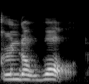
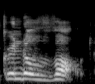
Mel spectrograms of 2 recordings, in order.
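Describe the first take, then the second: First: The last part starts with a W sound. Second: The last part starts with a V sound. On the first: The speaker calls it wrong. "not Grindelwald" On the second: The speaker calls it right. "the W is pronounced as a V, so it's Grindelwald"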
